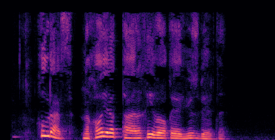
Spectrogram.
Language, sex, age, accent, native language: Uzbek, male, 18-24, Surxondaryo, Uzbek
